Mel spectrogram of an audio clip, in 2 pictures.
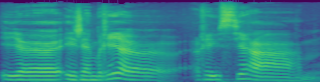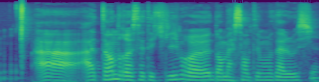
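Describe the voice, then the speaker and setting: A woman speaks at a very slow pace and fairly low pitch, with fairly even intonation. Audible room echo can be heard. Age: 20s. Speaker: influencer talent manager. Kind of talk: casual chat.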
